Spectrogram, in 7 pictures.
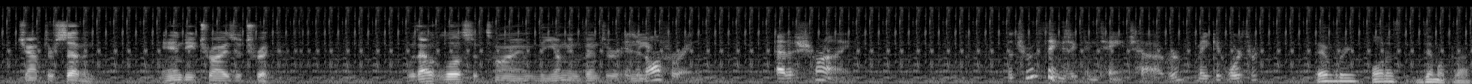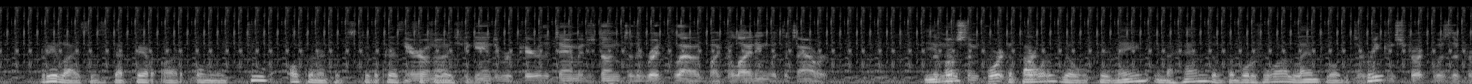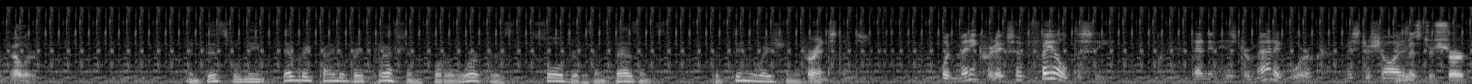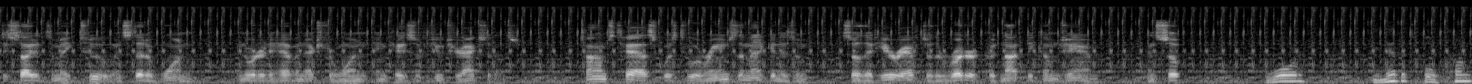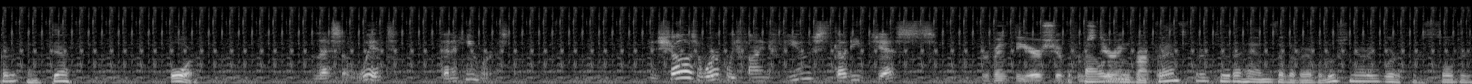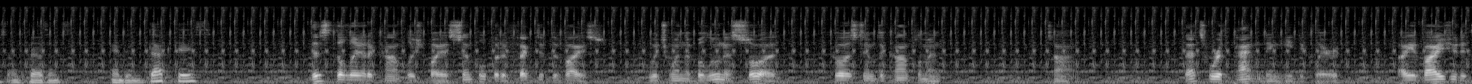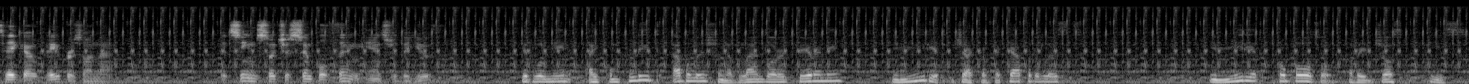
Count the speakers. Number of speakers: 3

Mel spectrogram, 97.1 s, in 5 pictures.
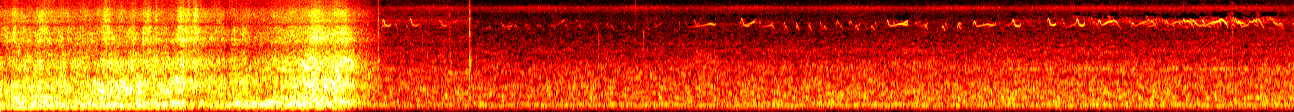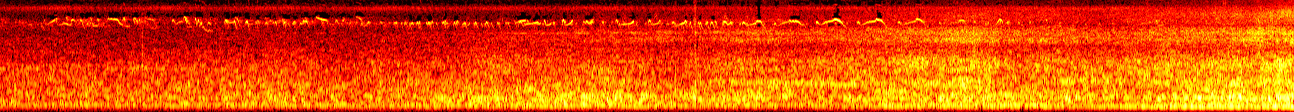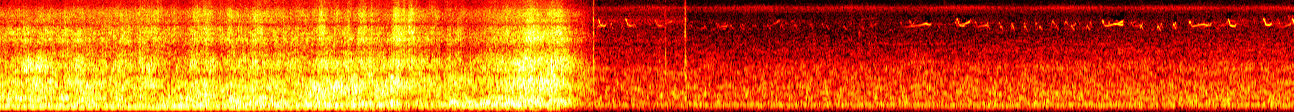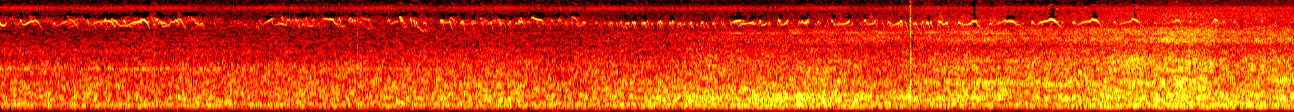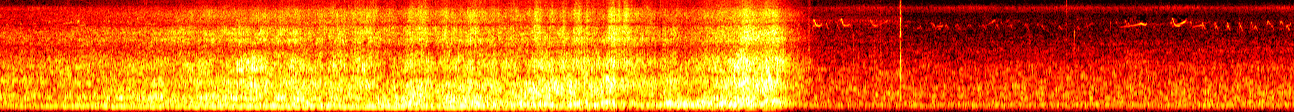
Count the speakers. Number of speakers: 0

